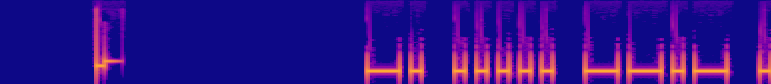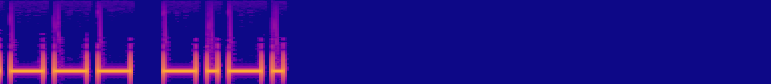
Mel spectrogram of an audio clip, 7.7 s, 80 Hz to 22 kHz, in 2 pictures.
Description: Morse code, heard as a keyed tone, about 22 wpm, 700 Hz. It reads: N5QJC
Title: USA Call Signs 22wpm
